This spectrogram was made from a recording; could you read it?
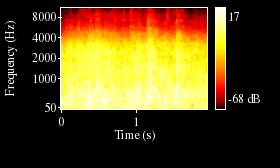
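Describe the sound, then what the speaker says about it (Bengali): A passenger train rolls into Bhairab Bazar Junction station with rhythmic clickety-clack of wheels over rail joints, loud and close, a steady rumble underneath. "ট্রেনটি এখন ভৈরব বাজার জংশনে প্রবেশ করেছে"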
